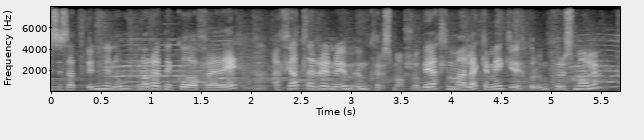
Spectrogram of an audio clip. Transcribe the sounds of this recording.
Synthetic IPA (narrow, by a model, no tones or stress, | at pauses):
sɛnsat̪ʏnːɪnuːɾnɔrajt̪nɪkɔːðafɾaːjðɪa̰fjat̪laɾrʏːnɪʏmʏmkʰœɾʏsmaːwlɔ̰ɣvɪðɛht̪lʏmaðlɛcːamɪːcɪðʏhpuɾʏmkʰvœɾɪsmaːwlʏm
